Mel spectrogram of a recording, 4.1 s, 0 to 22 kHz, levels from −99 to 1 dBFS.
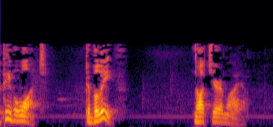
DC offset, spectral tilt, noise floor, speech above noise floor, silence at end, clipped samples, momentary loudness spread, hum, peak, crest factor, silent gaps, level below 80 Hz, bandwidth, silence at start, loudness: under 0.1%; -6 dB/octave; -65 dBFS; 45 dB; 0.45 s; under 0.1%; 18 LU; none; 0 dBFS; 24 dB; none; -64 dBFS; 6.4 kHz; 0 s; -21 LUFS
